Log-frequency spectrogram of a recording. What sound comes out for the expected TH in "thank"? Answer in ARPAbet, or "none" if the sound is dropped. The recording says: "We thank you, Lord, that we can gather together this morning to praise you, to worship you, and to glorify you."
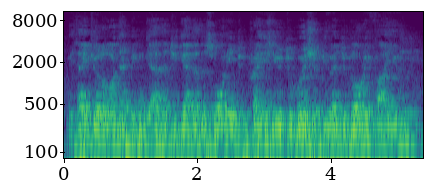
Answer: TH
